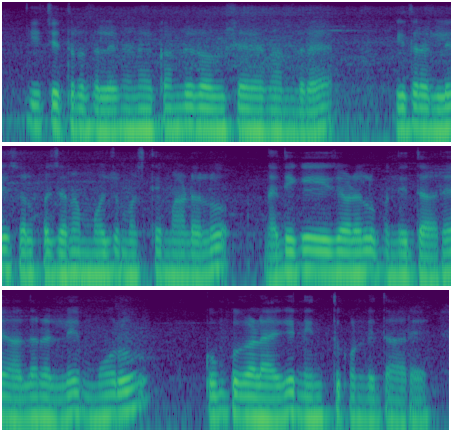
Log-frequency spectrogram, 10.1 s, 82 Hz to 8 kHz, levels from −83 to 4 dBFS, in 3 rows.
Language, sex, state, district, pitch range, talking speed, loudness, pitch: Kannada, male, Karnataka, Raichur, 115-125 Hz, 105 wpm, -26 LUFS, 120 Hz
